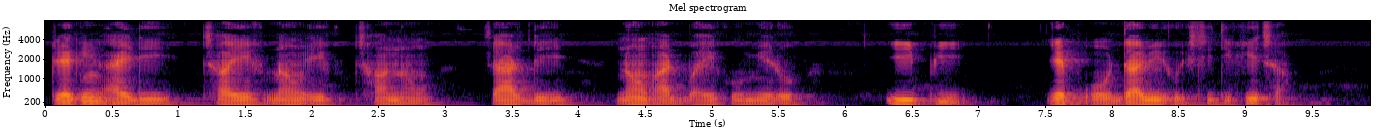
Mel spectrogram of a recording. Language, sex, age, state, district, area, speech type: Nepali, male, 45-60, West Bengal, Darjeeling, rural, read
